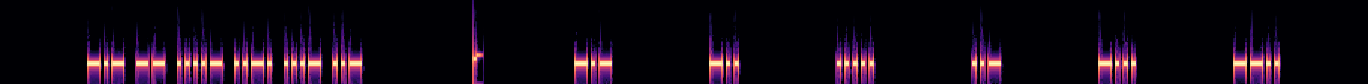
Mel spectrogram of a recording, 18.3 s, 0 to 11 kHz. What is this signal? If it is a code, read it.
Morse code, heard as a keyed tone, about 22 wpm, spaced as for 9 wpm, 700 Hz. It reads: KM4FVU KD5UBZ
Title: USA Call Signs - 6 Characters - 8x Character Spacing - 22wpm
